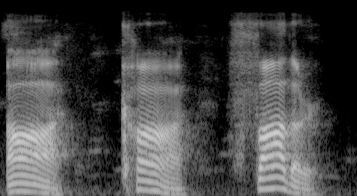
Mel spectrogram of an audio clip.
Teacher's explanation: The one in the middle, hut, I guess it's easier. And then we have a long ah, which is not present in Spanish at all.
